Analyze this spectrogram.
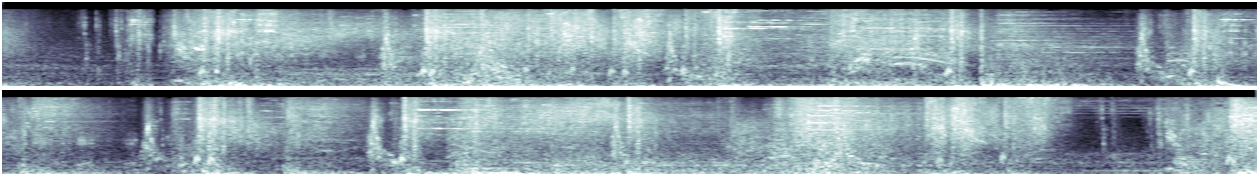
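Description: Video game spell effects and weapon hits clash in a fast battle.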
